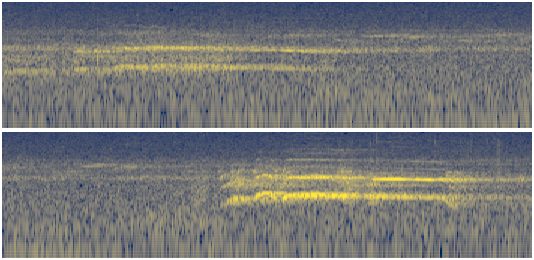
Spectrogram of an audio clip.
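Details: Roosters crowing as the sun sets over Waihou Spring Valley, a still valley on the Waihou Spring Trail: a fainter, drawn-out crow first, then a louder, rising-then-level crow about three seconds later.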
